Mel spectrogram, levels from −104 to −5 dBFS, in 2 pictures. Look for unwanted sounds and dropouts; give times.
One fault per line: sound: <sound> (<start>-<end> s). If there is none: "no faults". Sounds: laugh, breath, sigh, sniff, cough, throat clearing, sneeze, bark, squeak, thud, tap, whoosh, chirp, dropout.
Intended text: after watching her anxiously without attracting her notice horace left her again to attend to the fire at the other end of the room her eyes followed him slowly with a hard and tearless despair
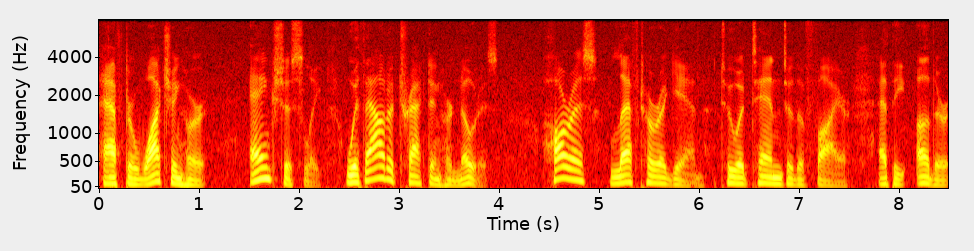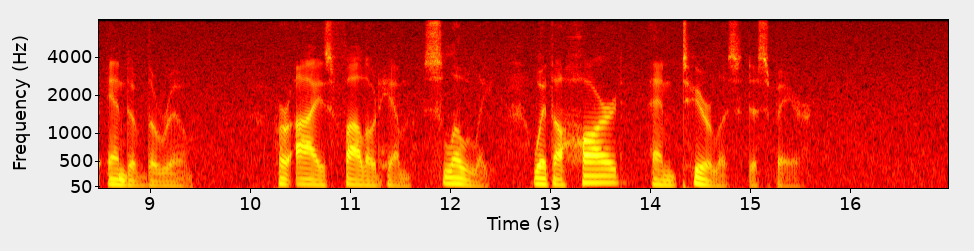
no faults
